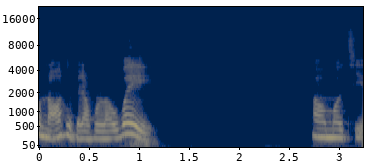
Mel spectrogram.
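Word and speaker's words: 喂: Vậy, Cái từ way này, thực tế từ gốc nó đọc là way thanh bốn, nhưng mà đại đa số người Trung Quốc thường hay dùng thành đọc thành way, way là alo ấy,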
